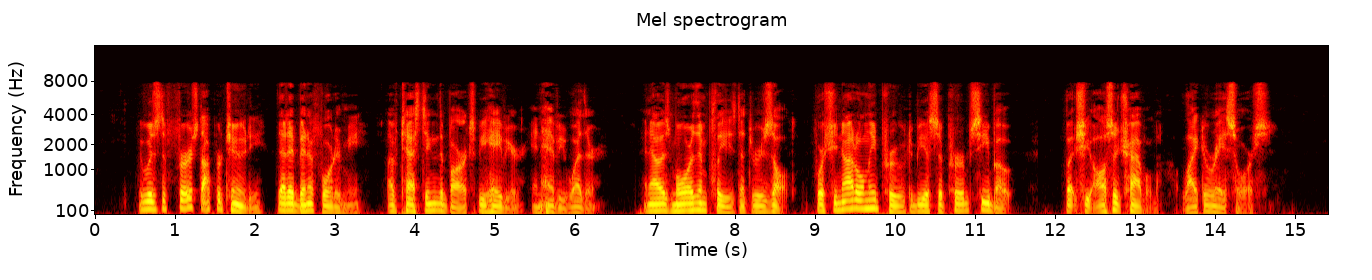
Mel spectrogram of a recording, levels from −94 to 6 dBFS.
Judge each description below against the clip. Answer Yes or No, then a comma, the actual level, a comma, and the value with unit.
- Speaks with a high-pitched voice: No, low, 100 Hz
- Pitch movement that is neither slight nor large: Yes, average, 4.2 semitones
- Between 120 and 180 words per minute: Yes, average, 175 wpm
